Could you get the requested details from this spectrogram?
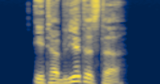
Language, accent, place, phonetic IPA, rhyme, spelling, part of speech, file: German, Germany, Berlin, [etaˈbliːɐ̯təstɐ], -iːɐ̯təstɐ, etabliertester, adjective, De-etabliertester.ogg
- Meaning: inflection of etabliert: 1. strong/mixed nominative masculine singular superlative degree 2. strong genitive/dative feminine singular superlative degree 3. strong genitive plural superlative degree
